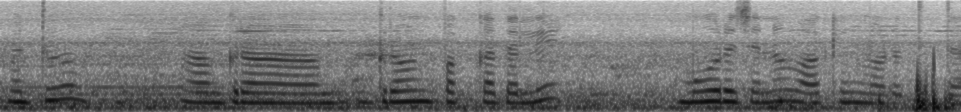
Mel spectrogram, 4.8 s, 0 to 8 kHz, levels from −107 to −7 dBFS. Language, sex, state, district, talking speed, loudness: Kannada, female, Karnataka, Koppal, 100 wpm, -22 LUFS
